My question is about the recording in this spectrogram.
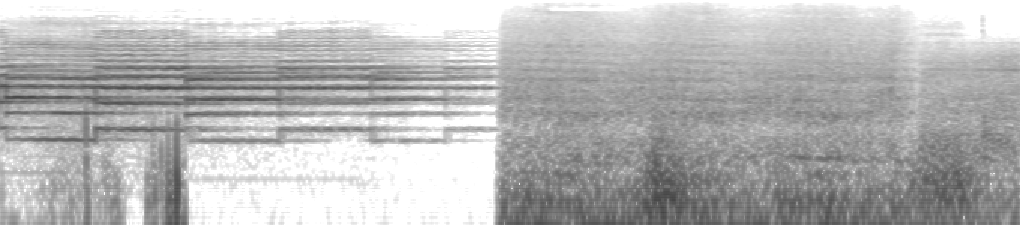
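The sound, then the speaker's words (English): A toy's electronic siren plays for about four seconds, its bright stacked tones stepping up and down in a wailing pattern, then it cuts to a harsh, noisy electronic rumble. “It does have a siren sound.”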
